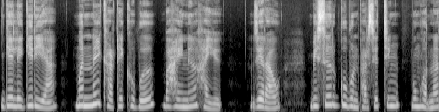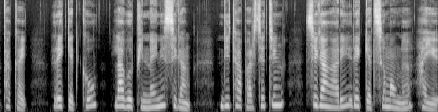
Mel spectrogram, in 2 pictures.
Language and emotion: Bodo, neutral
